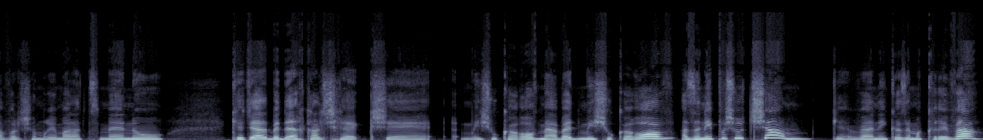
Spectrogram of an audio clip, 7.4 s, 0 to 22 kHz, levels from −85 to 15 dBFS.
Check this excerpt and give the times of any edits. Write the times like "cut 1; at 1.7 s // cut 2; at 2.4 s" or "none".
cut 1; at 5.1 s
